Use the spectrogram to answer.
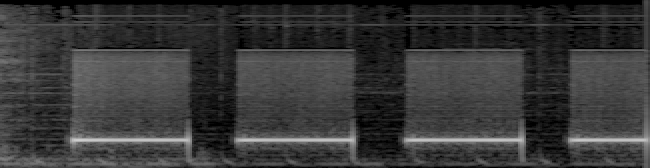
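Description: Telephone call line tone: long, steady, mid-pitched beeps about a second each, repeating evenly with short silent gaps, preceded by a faint low murmur.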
